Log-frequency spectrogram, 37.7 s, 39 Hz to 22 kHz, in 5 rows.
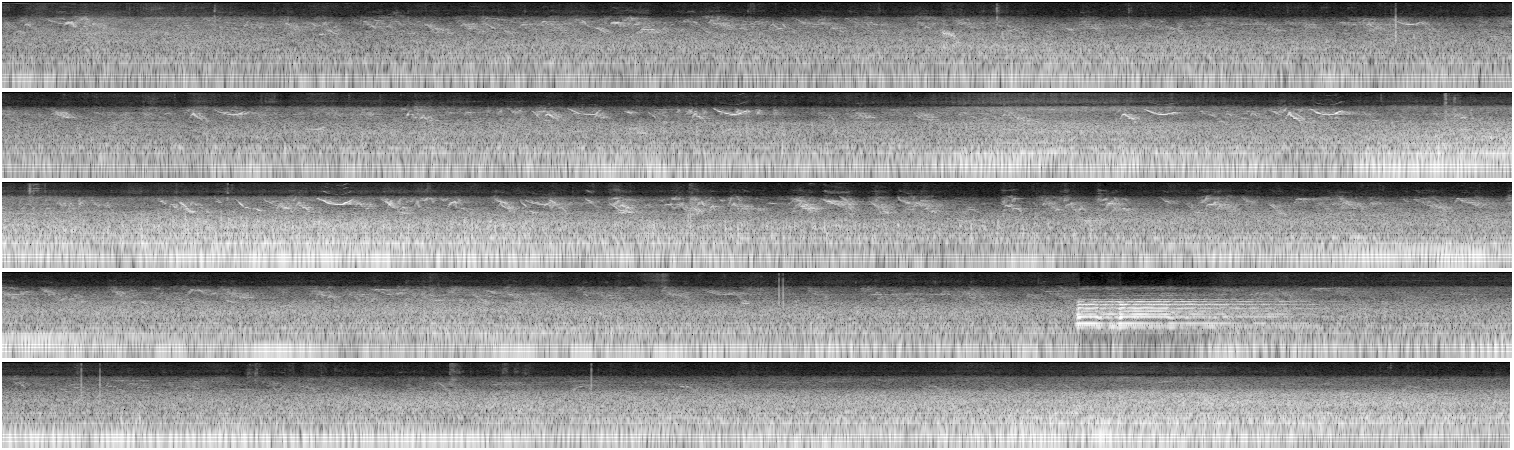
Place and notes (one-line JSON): {"title": "Graefestraße, Berlin, Deutschland - Soundwalk Graefestrasse", "date": "2018-02-09 14:45:00", "description": "Soundwalk: Along Graefestrasse until Planufer\nFriday afternoon, sunny (0° - 3° degree)\nEntlang der Graefestrasse bis Planufer\nFreitag Nachmittag, sonnig (0° - 3° Grad)\nRecorder / Aufnahmegerät: Zoom H2n\nMikrophones: Soundman OKM II Klassik solo", "latitude": "52.49", "longitude": "13.42", "altitude": "37", "timezone": "Europe/Berlin"}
